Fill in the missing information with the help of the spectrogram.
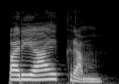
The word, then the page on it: पर्यायक्रम: Hindi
